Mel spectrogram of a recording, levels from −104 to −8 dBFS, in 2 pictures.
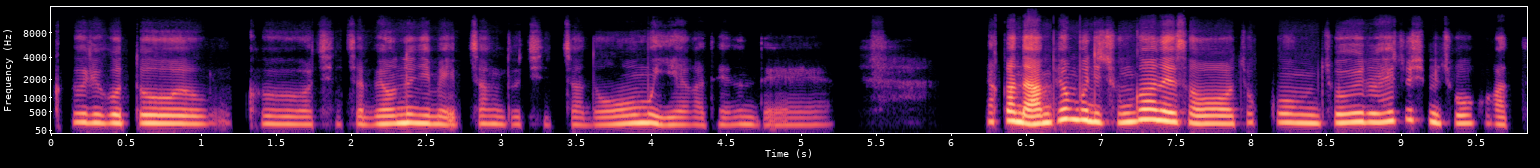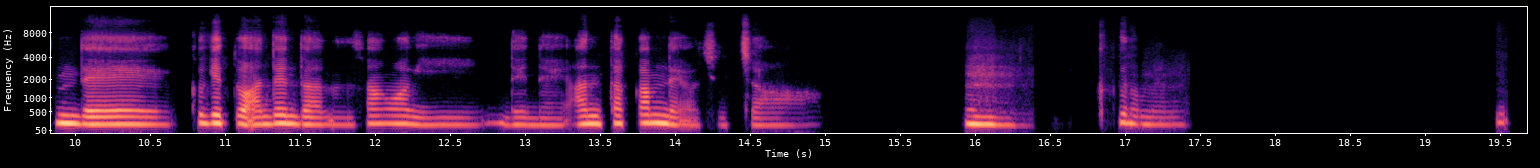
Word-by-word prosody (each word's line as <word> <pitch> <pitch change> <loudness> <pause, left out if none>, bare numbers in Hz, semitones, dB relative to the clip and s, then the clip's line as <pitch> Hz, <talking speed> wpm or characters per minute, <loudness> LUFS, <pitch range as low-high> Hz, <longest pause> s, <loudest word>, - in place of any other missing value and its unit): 그리고 210 -2 -2
또 200 -2 0 0.2
그 180 -2 -9
진짜 180 0 -14
며느님의 190 +1 0
입장도 185 -2 -12
진짜 170 -1 -18
너무 190 +5 -1
이해가 170 -1 -9
되는데 165 0 -17 1.0
약간 250 +1 +6
남편분이 235 +6 +7
중간에서 225 -4 +4
쪼끔 220 -1 -3
조율을 225 +2 +2
해 245 - +3
주시면 255 -3 -3
좋을 200 -1 -5
것 200 -1 -25
같은데 180 -2 -4
그게 205 0 -3
또 195 -2 -5
안 180 0 -6
된다는 175 -4 -7
상황이 165 -3 -13
네네 165 -4 -17
안타깝네요, 190 - -6
진짜. 160 0 -19 1.3
음 175 -4 -5 0.5
그러면 175 -5 -15 2.1
예. 220 - -18
190 Hz, 225 characters per minute, -24 LUFS, 170-210 Hz, 2.1 s, 남편분이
